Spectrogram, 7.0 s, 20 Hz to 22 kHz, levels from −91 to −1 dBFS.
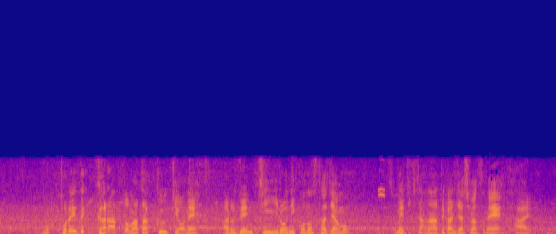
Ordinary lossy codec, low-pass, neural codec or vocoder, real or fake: AAC, 32 kbps; 7.2 kHz; none; real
